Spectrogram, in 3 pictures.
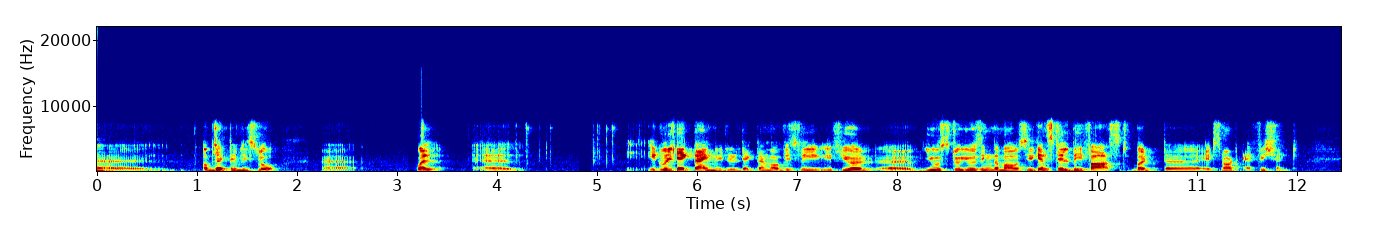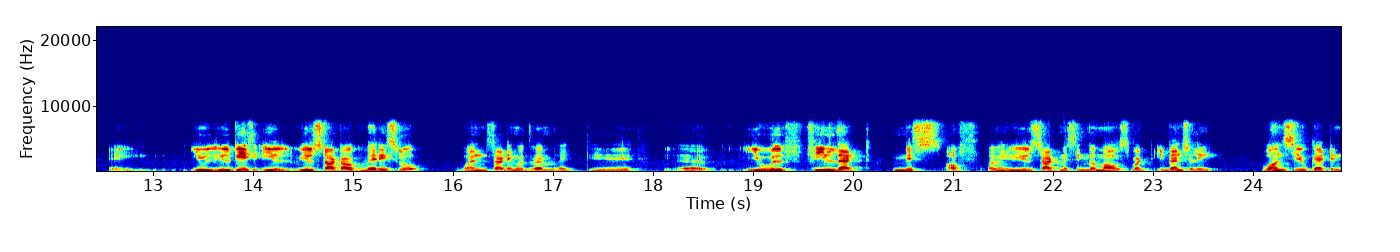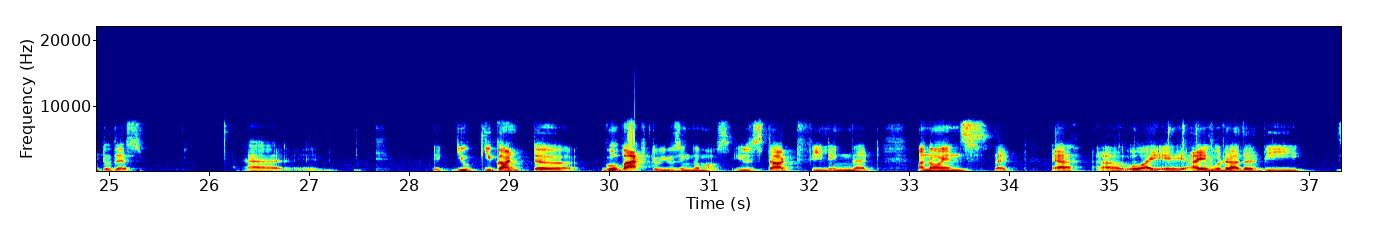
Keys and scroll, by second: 4.0-5.4 typing, 19.6 j, 35.0-36.5 typing.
